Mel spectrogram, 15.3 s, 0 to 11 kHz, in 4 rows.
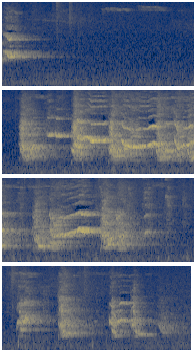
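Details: Beagles from a kennel in Maine running snowshoe hare during summer conditioning on 14 July 2019; after a quiet start, loud harmonic bays and howls rise and fall in overlapping bursts, some drawn out, others short and choppy, with pauses between runs near the end.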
